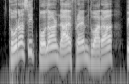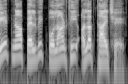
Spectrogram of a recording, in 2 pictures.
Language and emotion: Gujarati, neutral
